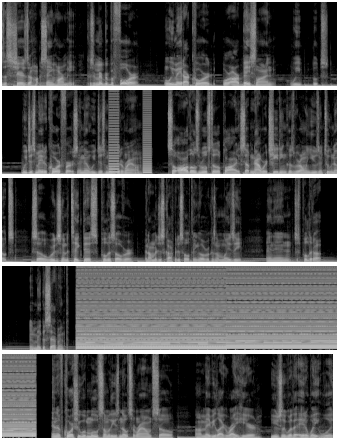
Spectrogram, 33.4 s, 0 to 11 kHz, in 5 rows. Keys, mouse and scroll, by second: 0.3 click, 0.6 click, 2.8 click, 5.3 click, 6.3 right click, 7.0 click, 7.2 click, 8.0 right click, 10.9 ctrl+click, 14.0 ctrl+click, 15.0 shift+click, 16.0 right click, 16.3 ctrl+click, 17.0 shift+click, 18.2 shift+click, 21.1 right click, 27.4 space, 29.8 right click, 31.2 ctrl+click.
